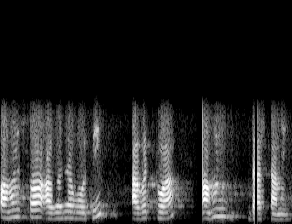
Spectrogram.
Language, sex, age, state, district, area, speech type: Sanskrit, female, 18-30, West Bengal, South 24 Parganas, rural, conversation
